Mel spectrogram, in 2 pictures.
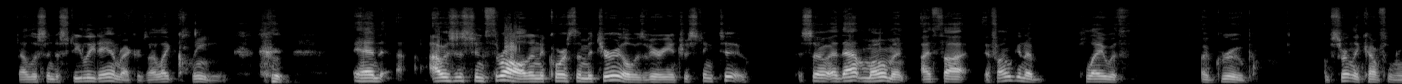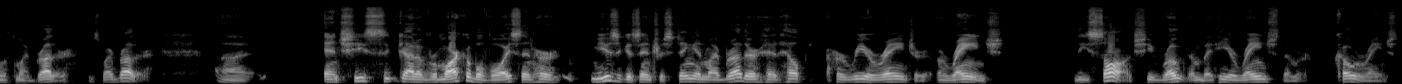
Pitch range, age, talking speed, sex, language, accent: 115-150 Hz, 40-59, 165 wpm, male, English, American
